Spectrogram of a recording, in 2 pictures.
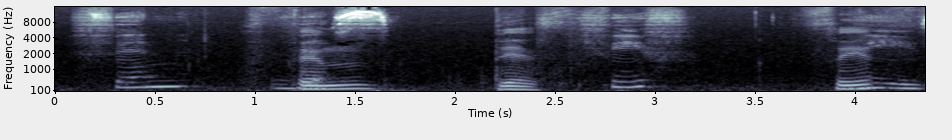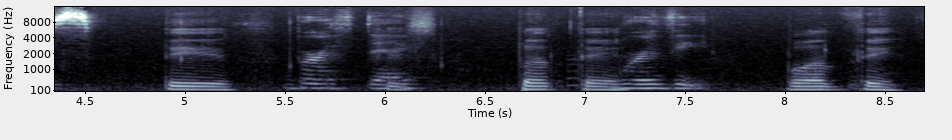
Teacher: the soft palate is raised for this sound you can see the tongue through the teeth just the tip comes through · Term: th consonant sound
